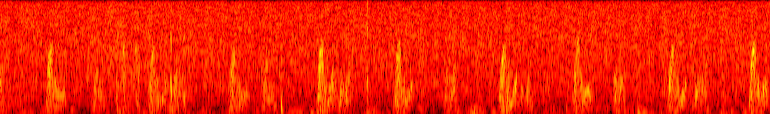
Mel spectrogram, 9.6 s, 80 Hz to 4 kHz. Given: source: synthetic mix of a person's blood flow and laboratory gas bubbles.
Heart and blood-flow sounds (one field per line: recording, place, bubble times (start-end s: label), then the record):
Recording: Doppler ultrasound of blood flow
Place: precordium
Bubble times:
1.43-1.77 s: bubbles
2.08-2.29 s: bubbles
3.48-3.57 s: bubbles
4.56-4.63 s: bubbles
From the record:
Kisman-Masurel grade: 123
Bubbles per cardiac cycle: 1 to 2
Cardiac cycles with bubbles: 10 to 50%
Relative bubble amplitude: loud (0.450 to 0.775)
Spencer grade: 2 (many but less than half of the cardiac periods contain bubble signals, singularly or in groups)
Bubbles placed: only in the low amplitude regions of the cardiac cycle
